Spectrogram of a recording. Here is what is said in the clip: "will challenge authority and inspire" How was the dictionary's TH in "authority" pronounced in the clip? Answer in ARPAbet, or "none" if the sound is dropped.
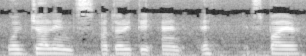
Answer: T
